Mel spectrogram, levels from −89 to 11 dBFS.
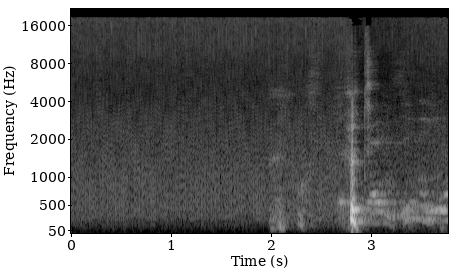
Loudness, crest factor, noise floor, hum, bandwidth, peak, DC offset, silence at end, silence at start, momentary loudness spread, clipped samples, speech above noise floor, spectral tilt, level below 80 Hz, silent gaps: -21 LUFS; 26 dB; -43 dBFS; none; 19 kHz; 0 dBFS; under 0.1%; 0 s; 0 s; 24 LU; under 0.1%; 21 dB; -6 dB/octave; -56 dBFS; none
